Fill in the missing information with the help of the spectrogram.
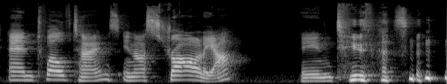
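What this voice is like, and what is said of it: Bad put-on Australian accent. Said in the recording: “Yeah, terrible Australian accent.”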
